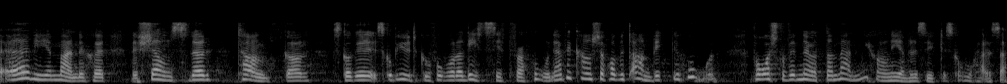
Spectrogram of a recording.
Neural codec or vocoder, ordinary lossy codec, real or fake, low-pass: codec, 16 kHz, 1.1 kbps, Voila-Tokenizer; none; fake; 7.2 kHz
